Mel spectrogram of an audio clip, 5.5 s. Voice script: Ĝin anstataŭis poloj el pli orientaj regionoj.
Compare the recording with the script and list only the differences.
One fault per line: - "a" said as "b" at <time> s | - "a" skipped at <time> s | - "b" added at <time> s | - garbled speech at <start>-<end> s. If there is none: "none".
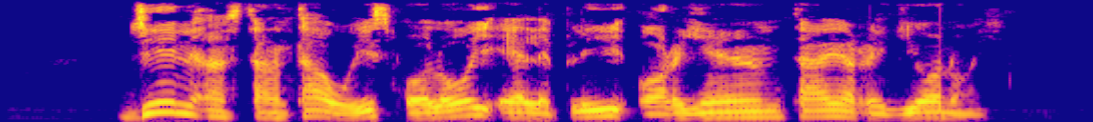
none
